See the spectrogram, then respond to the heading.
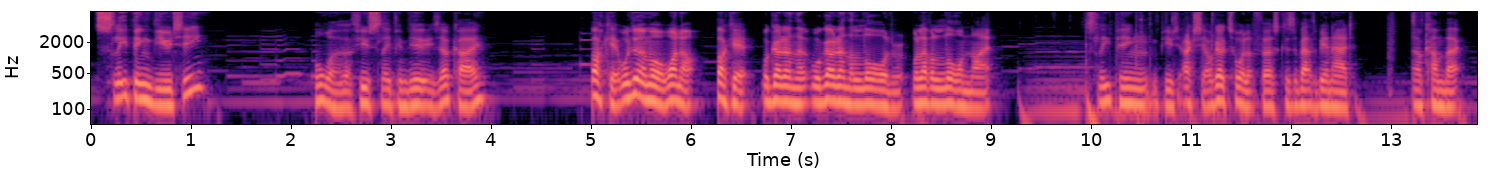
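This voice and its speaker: A man's voice: mid-range voice, fairly quick, dark tone, soft background music. A young man streaming live, chatting with his viewers and swearing and joking as he plays a game. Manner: sweary, jokey, talks to chat and laughs often. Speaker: livestreamer. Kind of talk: live stream chat while gaming.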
